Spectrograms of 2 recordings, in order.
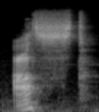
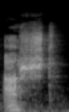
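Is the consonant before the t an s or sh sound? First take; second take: s; sh. First: It has a plain s sound before the t. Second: It has an sh sound before the t. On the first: The speaker calls it right. "It's an S T there, actually" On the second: The speaker calls it wrong. "you don't pronounce it asht"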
